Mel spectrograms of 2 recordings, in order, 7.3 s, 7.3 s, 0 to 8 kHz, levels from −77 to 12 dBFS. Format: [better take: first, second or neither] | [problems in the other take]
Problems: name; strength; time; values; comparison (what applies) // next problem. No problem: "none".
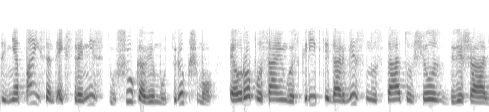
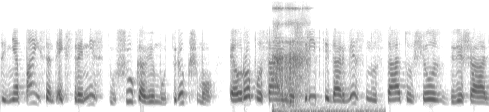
first | background sound (Dishes, pots, and pans); 5 dB below the speech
